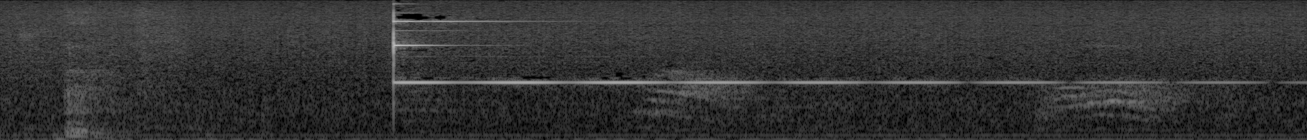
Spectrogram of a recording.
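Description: A small meditation bell struck once about two seconds in, its clear high tone ringing on and slowly fading with a wavering pulse. It marks the start of a guided meditation.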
